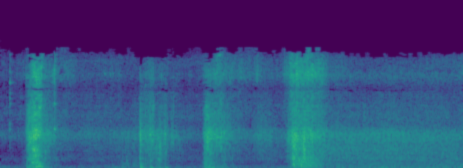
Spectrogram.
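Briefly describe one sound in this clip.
A glider unfolds with a flapping snap.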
